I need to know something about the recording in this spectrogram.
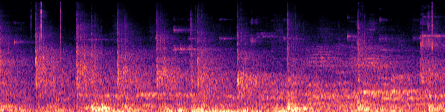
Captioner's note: clapping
